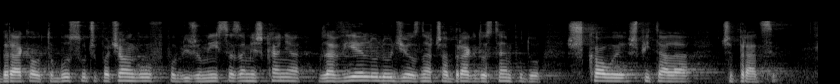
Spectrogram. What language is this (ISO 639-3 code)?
pol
